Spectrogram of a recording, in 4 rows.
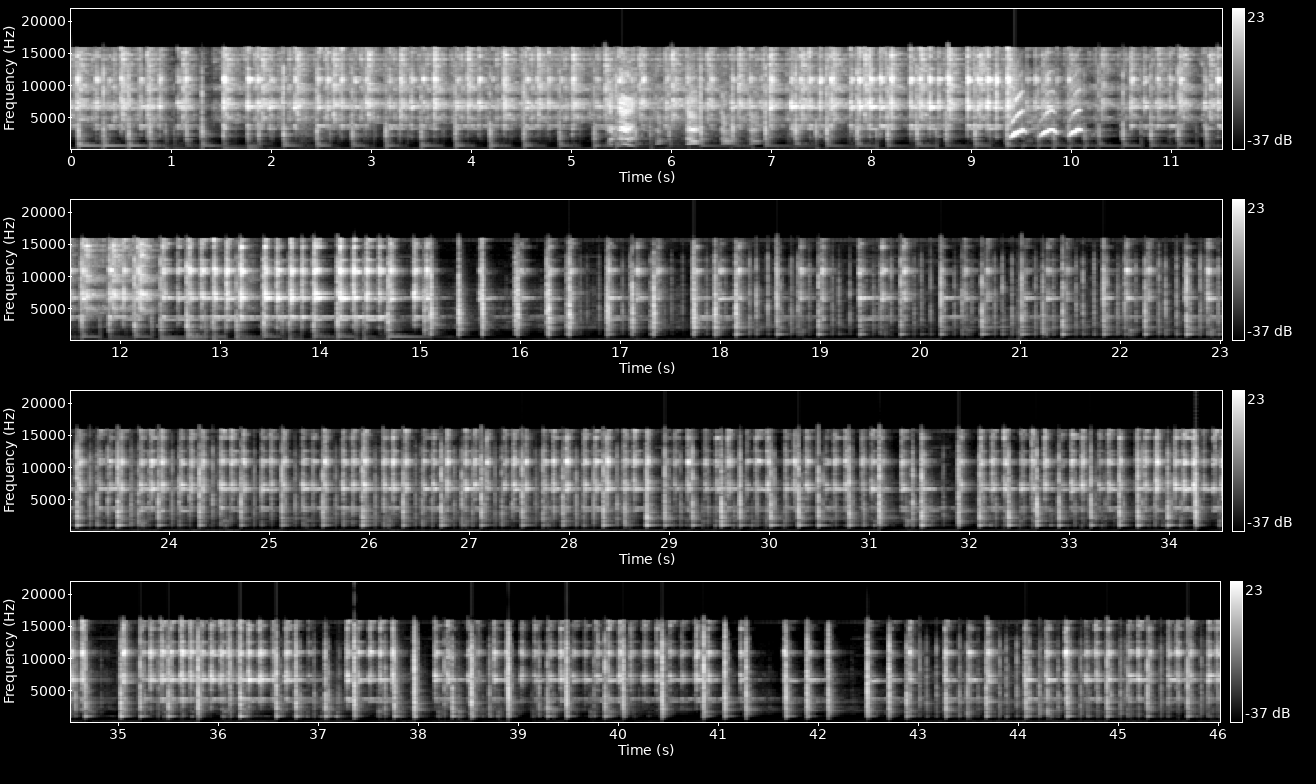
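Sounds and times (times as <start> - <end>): fast percussion rhythm: 0.0 - 46.0.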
